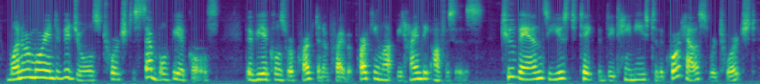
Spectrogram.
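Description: A woman reads scripted news items on a podcast in a mellow, dark voice of medium pitch. Her delivery is dry and understated, and the sound is very dry with no room echo. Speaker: podcast co-host reading news. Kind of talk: scripted news reading with quotes and wry commentary.

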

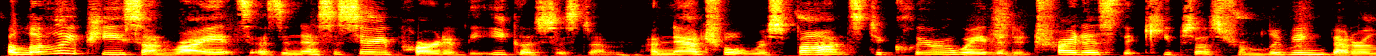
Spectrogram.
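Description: A woman's voice: medium pitch, darkish tone. A woman reading a scripted news roundup with quotes and commentary as a podcast host.

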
